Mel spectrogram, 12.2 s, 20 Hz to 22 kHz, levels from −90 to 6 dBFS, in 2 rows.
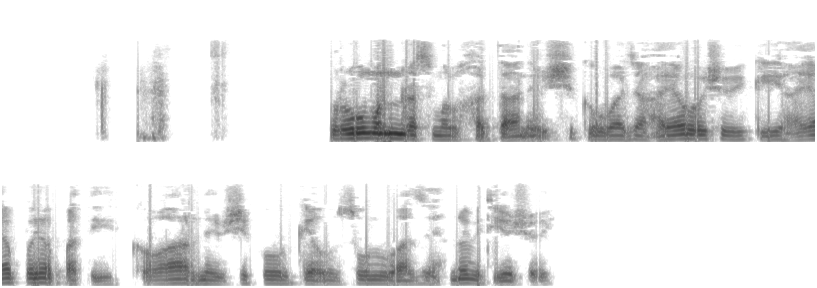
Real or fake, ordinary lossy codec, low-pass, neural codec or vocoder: fake; MP3, 32 kbps; 7.2 kHz; vocoder, 44.1 kHz, 80 mel bands, Vocos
